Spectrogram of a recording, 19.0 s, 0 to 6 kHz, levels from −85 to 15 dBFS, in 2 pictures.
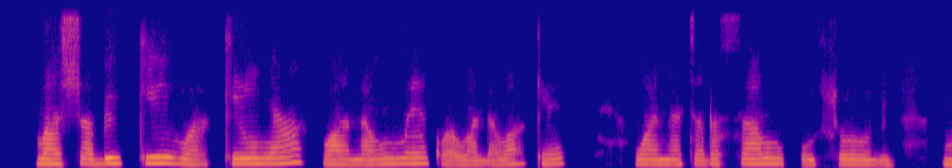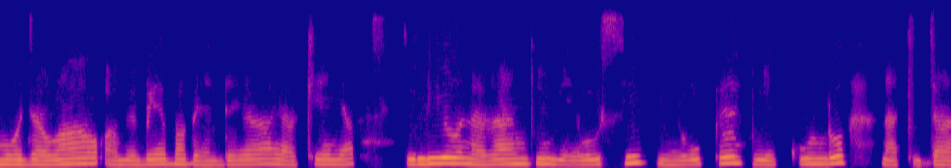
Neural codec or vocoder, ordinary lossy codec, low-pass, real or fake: codec, 16 kHz, 1 kbps, FreqCodec, larger model; Opus, 24 kbps; 5.4 kHz; fake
